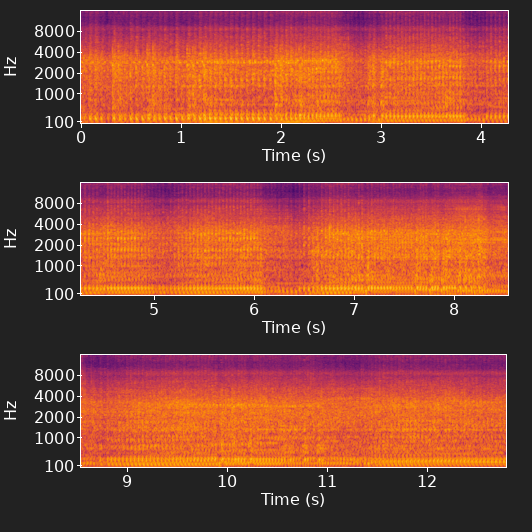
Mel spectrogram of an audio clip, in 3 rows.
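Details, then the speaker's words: Honda Supra X 125 that would not start from lost ignition, after a new CDI is fitted: the small single-cylinder engine catches and runs on with a steady, fast, even putter, no knocks or misses; ignition restored. "Oke guys, motornya udah hidup."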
